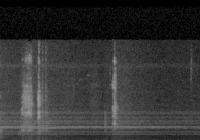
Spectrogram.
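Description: Near silence: faint room tone, with one faint click a little past two seconds in.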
